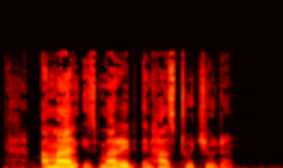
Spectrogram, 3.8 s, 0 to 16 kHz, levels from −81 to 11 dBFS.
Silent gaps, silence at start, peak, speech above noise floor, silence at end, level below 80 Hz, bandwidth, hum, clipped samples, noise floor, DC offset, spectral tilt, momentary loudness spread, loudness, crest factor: none; 0.3 s; -2 dBFS; 44 dB; 0.75 s; -50 dBFS; 11.5 kHz; none; under 0.1%; -64 dBFS; under 0.1%; -4.5 dB/octave; 16 LU; -20 LUFS; 20 dB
